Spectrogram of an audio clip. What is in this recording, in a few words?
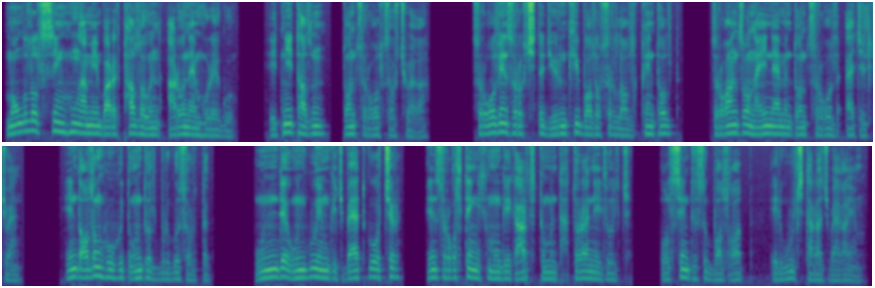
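Mongolian narration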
